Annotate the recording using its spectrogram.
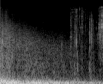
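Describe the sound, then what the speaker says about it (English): A stun grenade goes off in a video game as one loud, close blast that rolls into a short rumbling decay with a few crackles trailing at the end. "Tossing stun grenade!"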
